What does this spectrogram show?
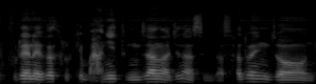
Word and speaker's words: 구레네: 이 구레네라는 단어는 사이레네, 오늘날의 이제 발음으로는 사이레네라고 하는데 헬라어로는 퀴레네라고 이제 발음합니다.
